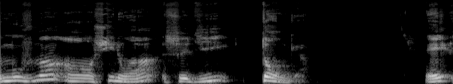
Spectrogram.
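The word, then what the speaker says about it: 動: Le mouvement en chinois se dit tong et s'écrit donc comme ça.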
